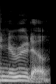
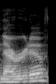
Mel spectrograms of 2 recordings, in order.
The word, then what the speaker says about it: Naruto: you know Naruto like I say Naruto because that's the way it is but I get that people say Nudo you know like that I now that's ridiculous.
